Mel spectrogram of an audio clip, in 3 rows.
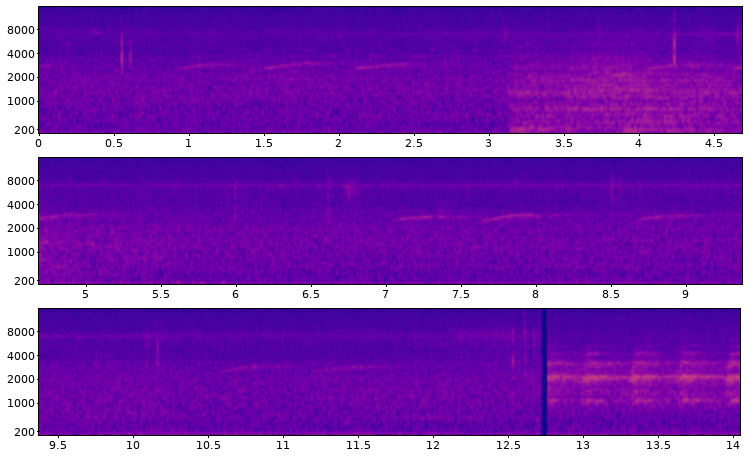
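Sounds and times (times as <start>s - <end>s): low rumble: 3.1s - 7.0s.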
